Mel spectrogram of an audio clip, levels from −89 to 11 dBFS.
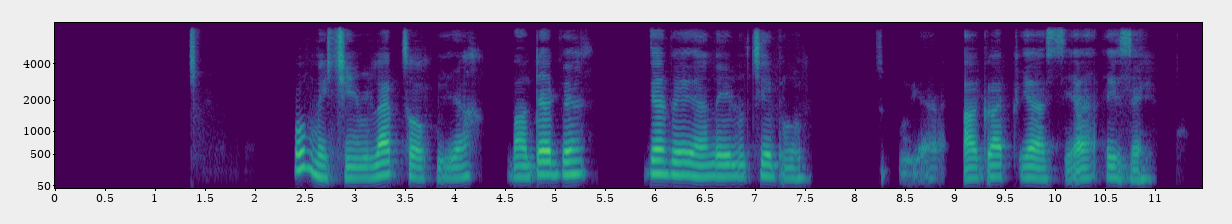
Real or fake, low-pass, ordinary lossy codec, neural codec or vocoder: fake; 7.2 kHz; none; codec, 16 kHz, 1 kbps, FunCodec, trained on Chinese and English, 50 frames a second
